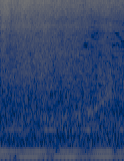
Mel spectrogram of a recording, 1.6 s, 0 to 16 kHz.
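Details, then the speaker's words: Codep 48-inch cast-iron spinner ceiling fan on speed control at medium: low steady even hum with gentle regular cyclic pulse, no rattle or scrape; normal motor hum (earlier vibration came from canopy). "That's what it normally sounds like, just a regular cyclic hum."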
